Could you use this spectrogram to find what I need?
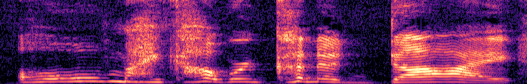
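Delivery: slow, drawn-out, frightened disbelief; slow, stunned fear; retold terror. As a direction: say it like the crash is inevitable. Retelling terror facing the lady.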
